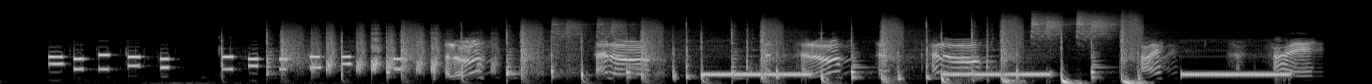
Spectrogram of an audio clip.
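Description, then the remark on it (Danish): A short produced jingle for a new segment, built from telephone sounds: a quick run of touch-tone dialing beeps, then busy chopped sound bursts punctuated by three steady dial-tone holds, loud. “Og det er simpelthen vores nye jingle til vores nye, vores, vores nye segment,”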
